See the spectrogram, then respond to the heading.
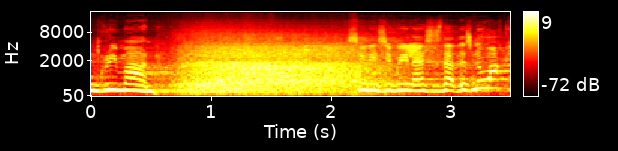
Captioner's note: audience laughing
